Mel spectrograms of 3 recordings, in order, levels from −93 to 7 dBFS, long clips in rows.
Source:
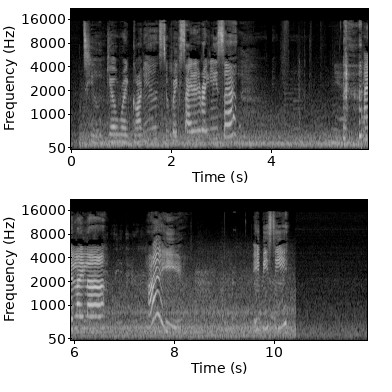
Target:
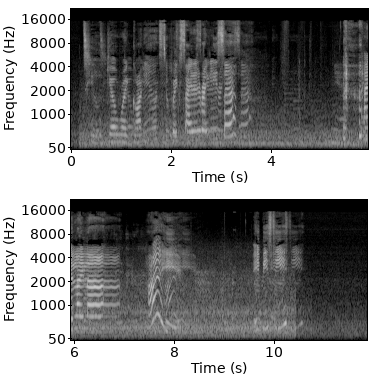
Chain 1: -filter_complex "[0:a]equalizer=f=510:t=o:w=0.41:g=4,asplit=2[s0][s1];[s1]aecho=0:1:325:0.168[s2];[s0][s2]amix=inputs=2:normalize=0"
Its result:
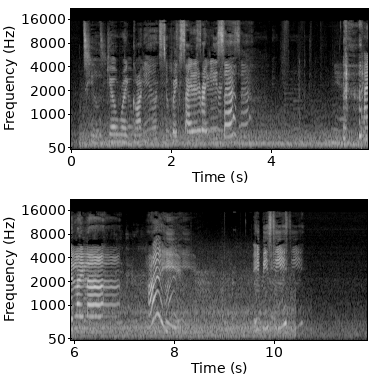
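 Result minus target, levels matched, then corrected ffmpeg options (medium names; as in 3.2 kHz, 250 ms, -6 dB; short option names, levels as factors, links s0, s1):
250 Hz band +3.5 dB
-filter_complex "[0:a]highpass=f=310:p=1,equalizer=f=510:t=o:w=0.41:g=4,asplit=2[s0][s1];[s1]aecho=0:1:325:0.168[s2];[s0][s2]amix=inputs=2:normalize=0"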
